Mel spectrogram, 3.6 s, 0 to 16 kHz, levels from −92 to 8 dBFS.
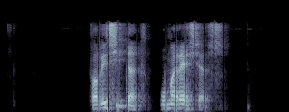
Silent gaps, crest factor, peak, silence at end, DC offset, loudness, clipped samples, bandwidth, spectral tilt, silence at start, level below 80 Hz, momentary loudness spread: none; 20 dB; -2 dBFS; 0.85 s; under 0.1%; -18 LUFS; under 0.1%; 8 kHz; -2.5 dB/octave; 1.15 s; -52 dBFS; 14 LU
